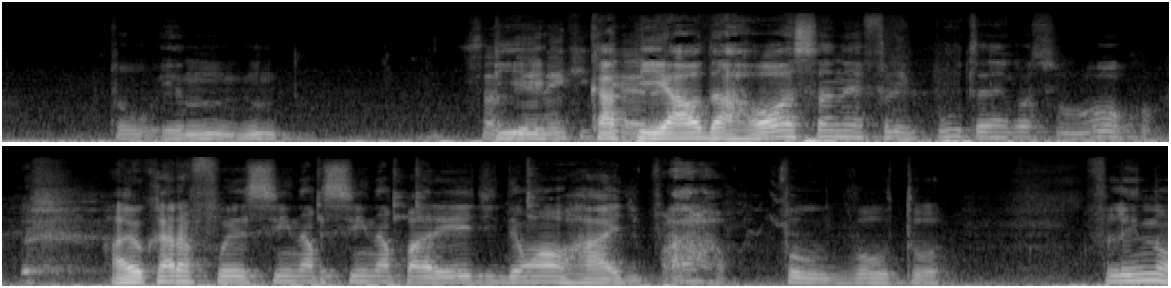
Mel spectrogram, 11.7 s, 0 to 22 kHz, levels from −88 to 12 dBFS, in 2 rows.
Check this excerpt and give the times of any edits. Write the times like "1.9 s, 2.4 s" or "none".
7.4 s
